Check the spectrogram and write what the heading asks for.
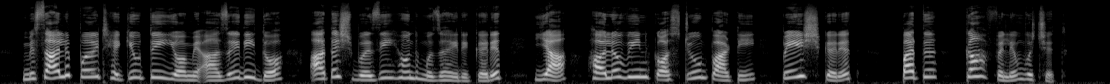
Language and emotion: Kashmiri, neutral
